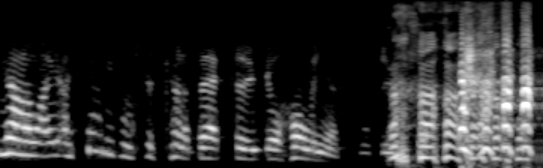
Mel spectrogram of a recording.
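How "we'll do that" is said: high, slow words through laughter; giggling at his own joke; laughing. Real, not acted. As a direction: laugh while joking along. Guest joking about titles.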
